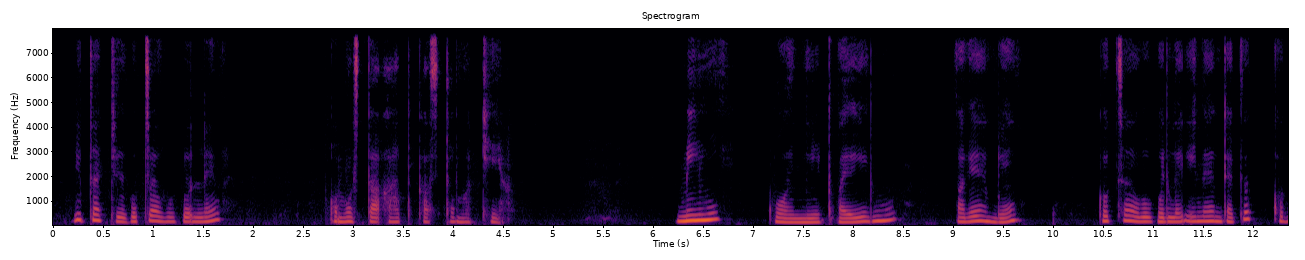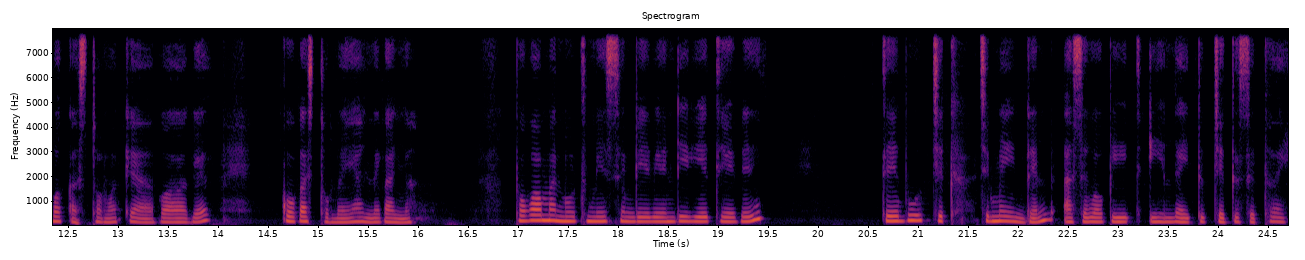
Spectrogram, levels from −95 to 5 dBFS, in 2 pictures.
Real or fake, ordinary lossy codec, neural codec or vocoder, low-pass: fake; none; codec, 16 kHz, 1 kbps, FunCodec, trained on Chinese and English, 50 frames a second; none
